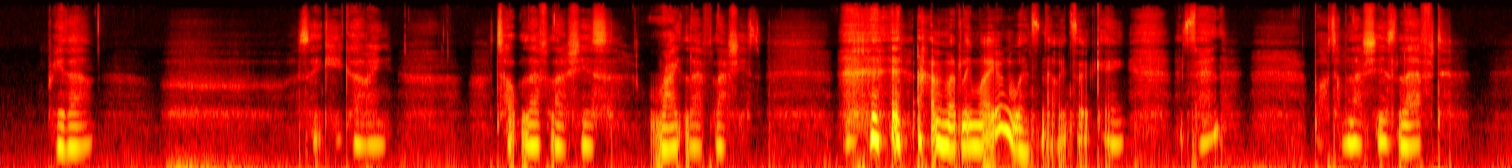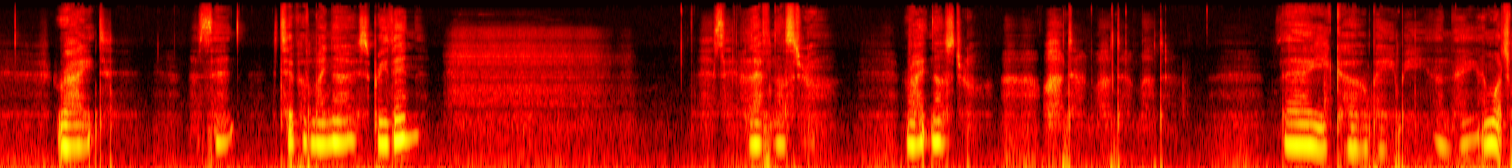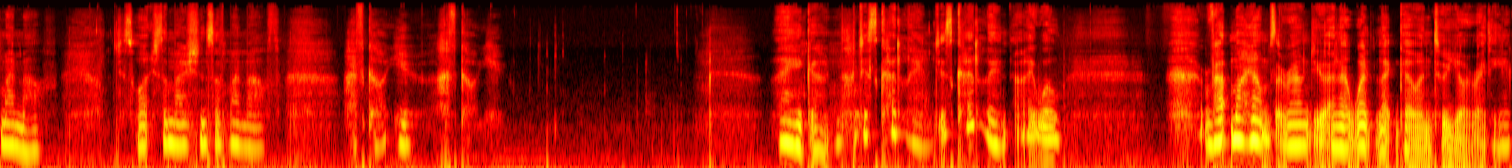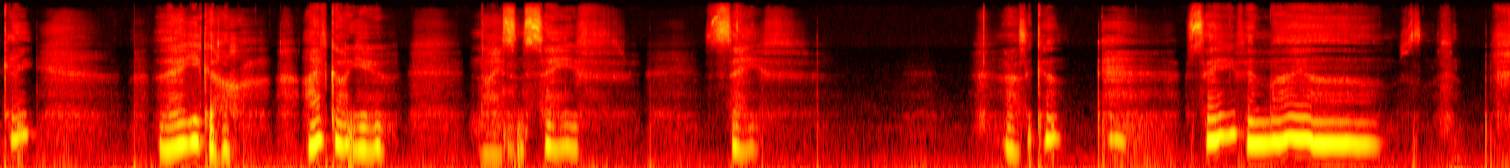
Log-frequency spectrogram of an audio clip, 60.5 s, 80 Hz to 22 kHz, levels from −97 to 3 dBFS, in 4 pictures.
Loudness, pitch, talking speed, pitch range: -31 LUFS, 180 Hz, 110 wpm, 160-195 Hz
